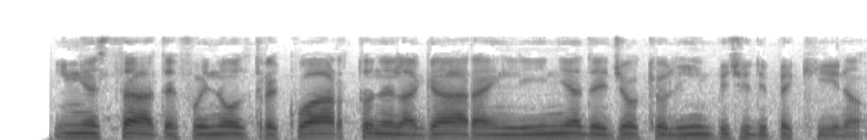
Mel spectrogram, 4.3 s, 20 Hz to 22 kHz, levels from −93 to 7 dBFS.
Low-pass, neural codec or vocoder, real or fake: 7.2 kHz; none; real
